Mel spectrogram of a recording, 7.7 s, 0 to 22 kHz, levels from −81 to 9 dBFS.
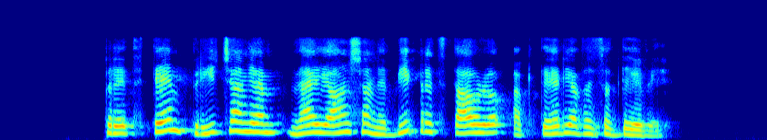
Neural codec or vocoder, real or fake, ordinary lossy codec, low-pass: codec, 16 kHz, 2 kbps, FreqCodec, smaller model; fake; none; 7.2 kHz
